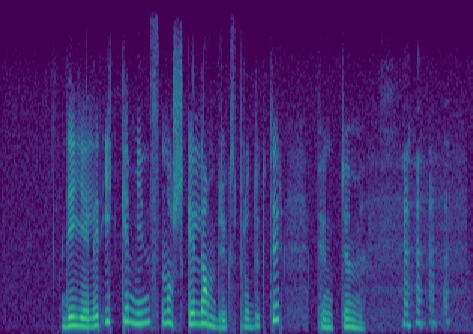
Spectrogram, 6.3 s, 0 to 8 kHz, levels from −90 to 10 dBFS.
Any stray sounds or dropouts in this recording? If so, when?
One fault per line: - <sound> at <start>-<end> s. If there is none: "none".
- laugh at 5.0-6.0 s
